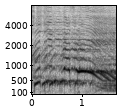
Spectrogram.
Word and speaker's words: সুচিত্রা সেন: আবার ভালো করে তো উচ্চারণ করে বলো না। কি বলতে হবে? উত্তম কুমার সুচিত্রা সেন। ও আচ্ছা, উ আর সু।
